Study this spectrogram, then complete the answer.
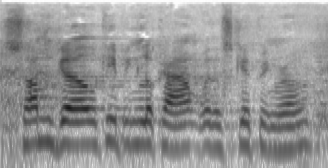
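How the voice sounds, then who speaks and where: On a large theatre stage, a stand-up comedian in his thirties rambles playfully and acts out voices, speaking in a high-pitched, flat way at a moderate pace. The echoey live recording is very noisy, with audience laughter.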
